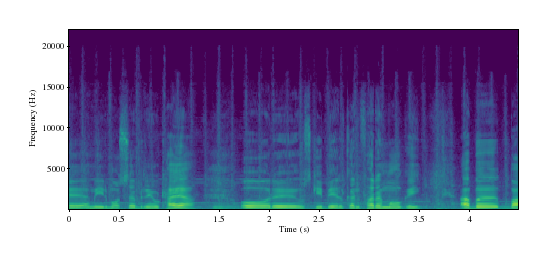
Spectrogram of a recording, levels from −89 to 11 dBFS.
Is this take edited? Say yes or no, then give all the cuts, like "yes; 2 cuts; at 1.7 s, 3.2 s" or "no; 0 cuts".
no; 0 cuts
